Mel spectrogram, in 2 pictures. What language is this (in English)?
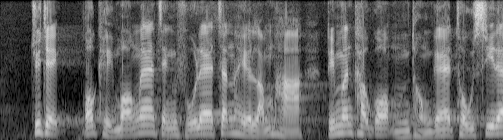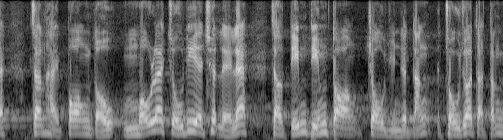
Cantonese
